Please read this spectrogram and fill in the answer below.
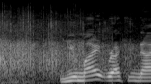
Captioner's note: audience clapping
